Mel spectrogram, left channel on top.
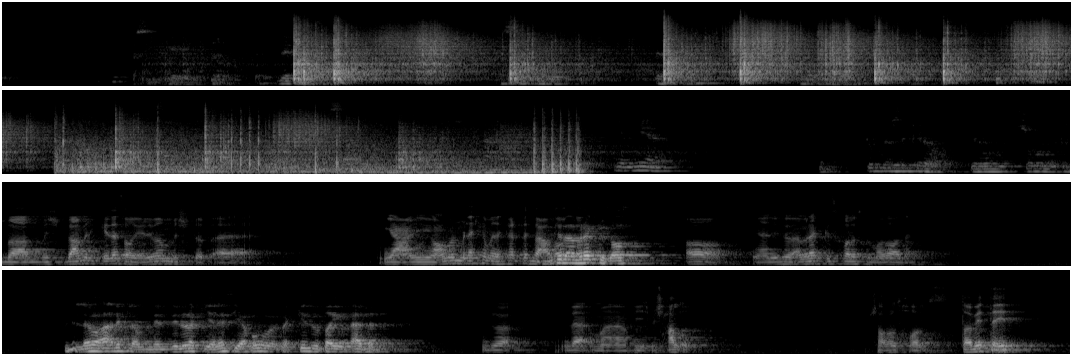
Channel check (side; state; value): both; different; correlation 0.00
